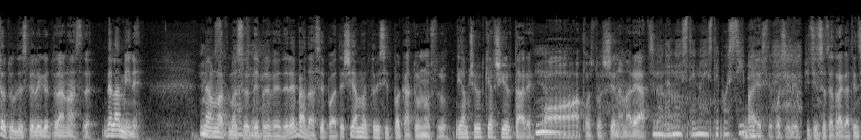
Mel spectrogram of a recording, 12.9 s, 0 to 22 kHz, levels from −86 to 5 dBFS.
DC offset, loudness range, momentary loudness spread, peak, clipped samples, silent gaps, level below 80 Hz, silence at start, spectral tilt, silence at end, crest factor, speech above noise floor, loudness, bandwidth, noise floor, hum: under 0.1%; 3 LU; 8 LU; -2 dBFS; under 0.1%; none; -38 dBFS; 0 s; -5.5 dB/octave; 0 s; 18 dB; 24 dB; -20 LUFS; 13.5 kHz; -43 dBFS; none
